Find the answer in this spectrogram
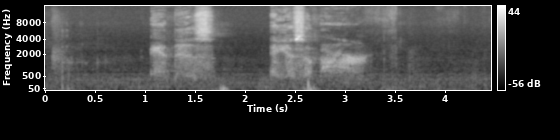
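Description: A man whispering two short breathy phrases close to the microphone, the first about a second in and the second about two seconds in, with a soft low knock between them.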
